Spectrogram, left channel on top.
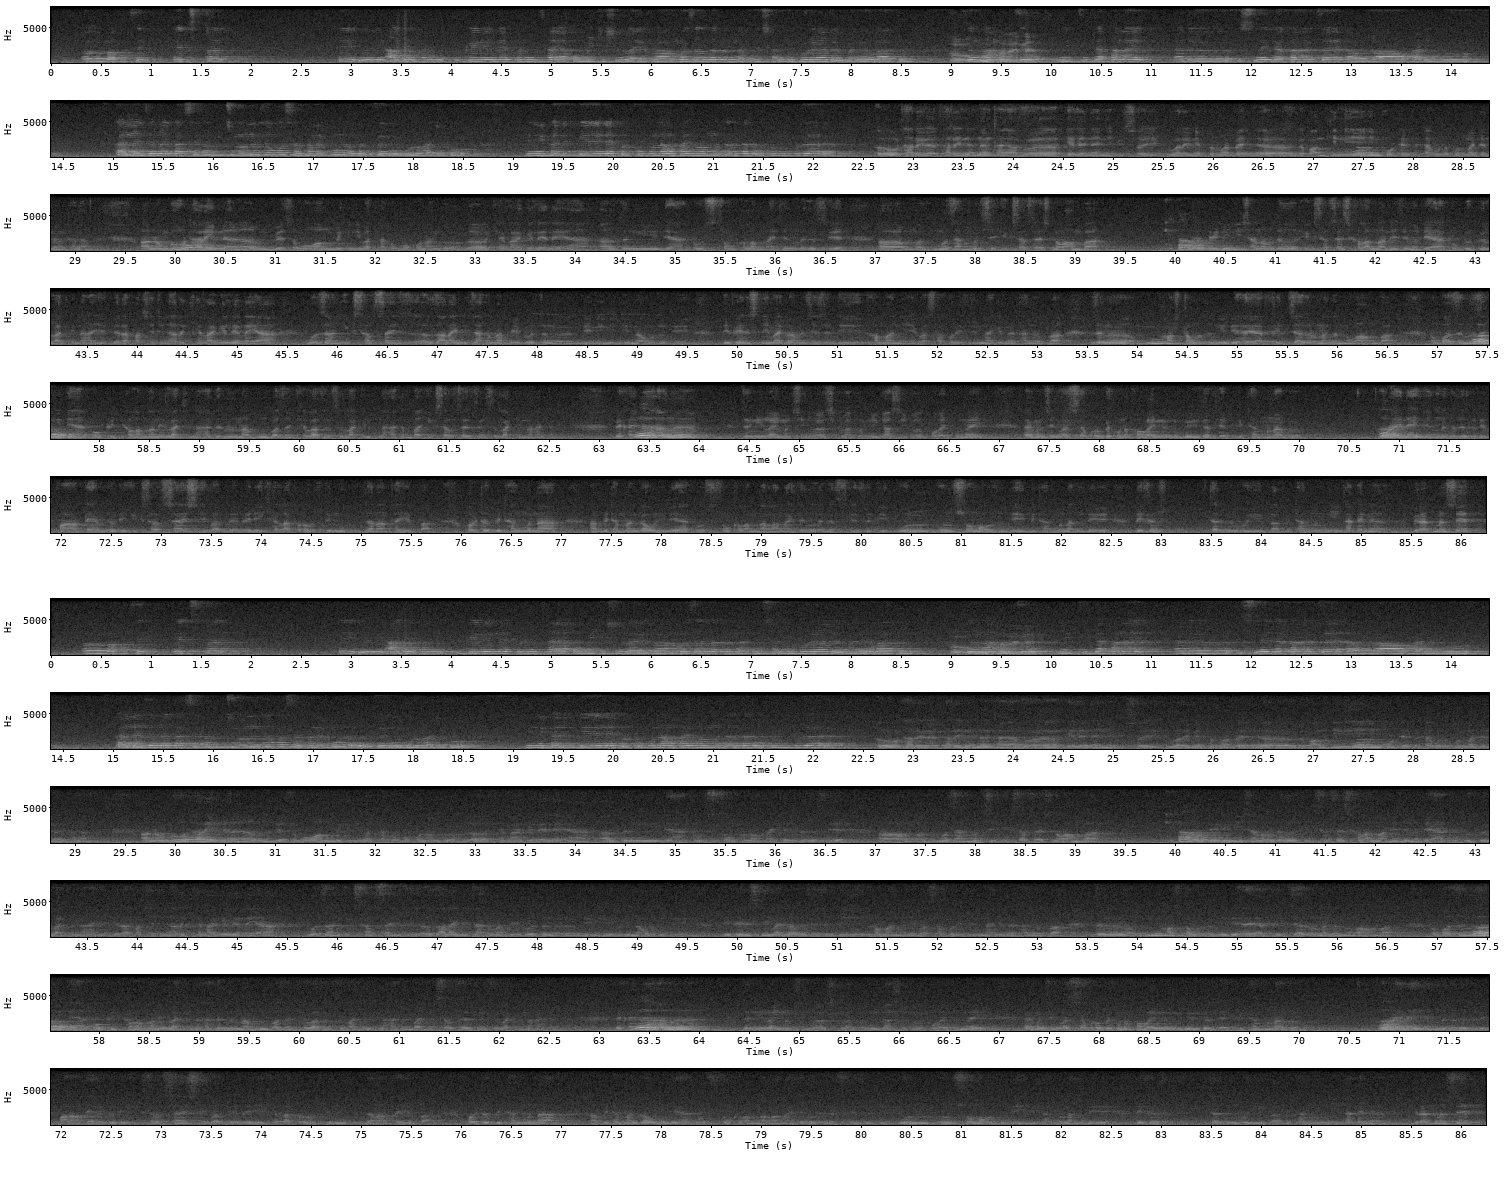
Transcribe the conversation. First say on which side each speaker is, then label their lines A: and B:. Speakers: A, on the left; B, on the left.
A: ओ माखासे एक्सट्रा बे माने <inaudible> गेलेनायफोरनि साया कम्पिटिसन लायोब्ला मोजां जागोन होननानै सा नुहुरो आरो मानो होनबा जों
B: औ
A: जोंहा
B: औ थारैनो
A: मोनसे मिथिजाखानाय आरो सिनायजाखानाय जाय राव राव हा हारिमु गाननाय जोमनाय गासैबो बिथिङावनो जौगासारखानाय बुंनांगोन। जोंनि बर' हारिखौ बिनिखायनो गेलेनायफोरखौबो लांफायोबा मोजां जागोनखौ नुहुरो आरो
B: औ थारैनो थारैनो नोंथाङाबो गेलेनायनि बिसय गुवारैनो फोरमायबाय ओ गो बांखिनि
A: औ
B: इमपरटेन्ट खोथखौ फोरमायदों नों थांङा ओ‌ नंगौ
A: औ
B: थारैनो बे समाव आं बेखिनि बाथ्राखौ मख'नांगौ खेला गेलेनाया ओ जोंनि देहाखौ स्ट्रं खालामनायजों लोगोसे ओ मोजां मोनसे एक्सारसाइस नङा होमबा
A: औ
B: दिनैनि सानाव जोङो एक्सारसाइस खालामनानै जोङो देहाखौ गोग्गो लाखिनो हायो बेराफारसेथिं आरो खेला गेलेनाया मोजां एक्सार एक्सारसाइस जानायनि जाहोना बेबो जोङो दिनैनि दिनाव जुदि डिफेन्सनि मायबा मोनसे जुदि खामानि एबा साख्रि जुदि नागिर थाङोब्ला जोङो
A: उम
B: फार्स्टआवनो जोंनि देहाया फिट जाग्रोनांगोन नङा होमबा? होमबा जोङो
A: औ
B: जोंनि देहाखौ फिट खालामनानै लाखिनो हागोन होनना बुङोबा जों खेलाजोंसो लाखिनो हागोन बा एक्सारसाइसजोंसो लाखिनो हागोन। बेखायनो
A: औ नंगौ
B: आङो जोंनि लाइमोन सेंग्रा सिख्लाफोरनि गासैबो फरायफुनाय लाइमोन सेंग्रा सि <unintelligible> बेखौनो खावलायनो लुगैयो जाहाथे बिथांमोनाबो फरायनायजों
A: औ
B: लोगोसे जुदि पार्ट टाइम जुदि एक्सारसाइस एबा बेबायदि खेलाफोराव जुदि मुखुब जाना थायोबा हयथ' बिथांमोना बिथांमोना गावनि देहाखौ स्ट्रं खालामना लानायजों लोगोसे जुदि उन उन समाव जुदि बिथां मोना जुदि डिफेन्स इन्टारभिउ होयोब्ला बिथांमोननि थाखायनो बिराद मोनसे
